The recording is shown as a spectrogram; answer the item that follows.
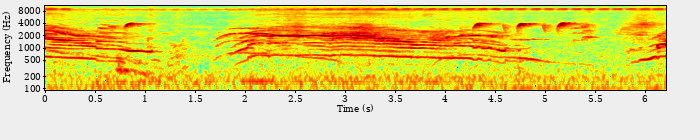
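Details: Free-roaming village cats brawling over territory in a garden in the morning; drawn-out wavering yowls slide up and down, with a few short clipped cries near the end.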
